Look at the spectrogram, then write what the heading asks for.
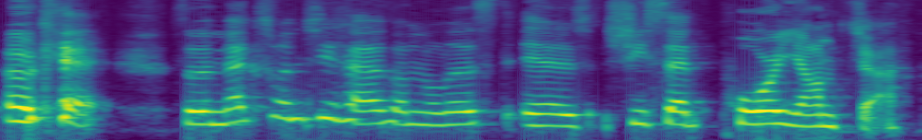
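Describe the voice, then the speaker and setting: A woman's voice: a little high, a little slow, darkish tone. A middle-aged woman hosting a casual, chatty interview. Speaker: interview host. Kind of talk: casual chat.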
